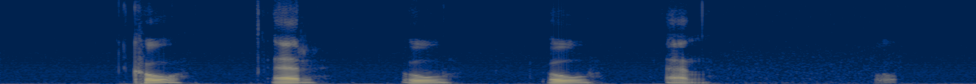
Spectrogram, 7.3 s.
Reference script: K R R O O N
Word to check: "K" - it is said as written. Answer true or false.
true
